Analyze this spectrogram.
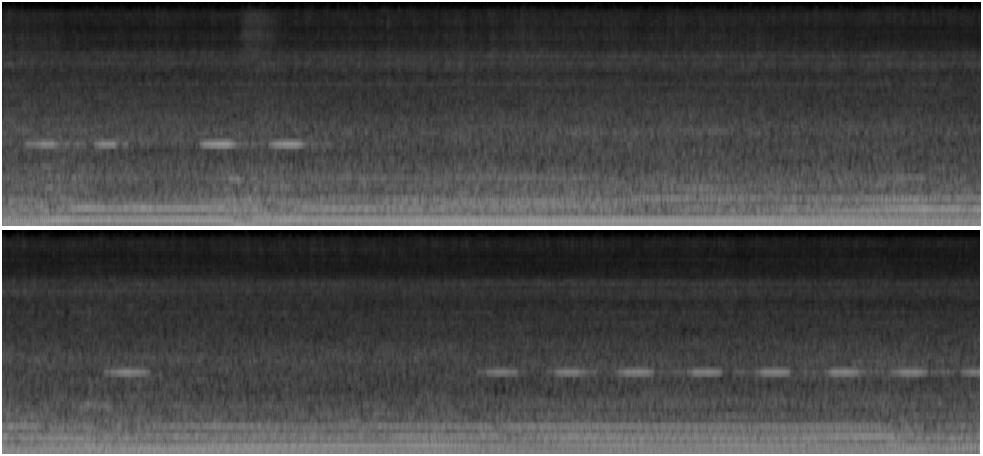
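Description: Engine of a large hydraulic boat-moving trailer running steadily. A backup warning beeper sounds in scattered beeps, then in a regular run of about one and a half beeps a second near the end.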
